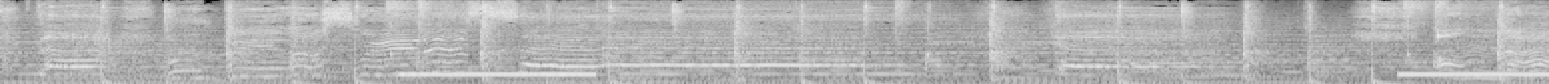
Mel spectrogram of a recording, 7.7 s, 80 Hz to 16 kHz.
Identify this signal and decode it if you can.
Ringback tone (Europe, 425 Hz), with noise.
